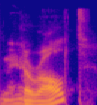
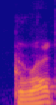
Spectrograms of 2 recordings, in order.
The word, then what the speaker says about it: Geralt: The Witcher no the one oh The Witcher Gerald geralt sorry I always say his name is geralt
